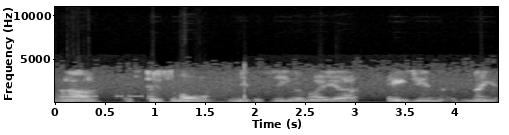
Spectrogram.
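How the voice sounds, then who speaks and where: Over noticeable background noise, a man at a medium pitch talks very slowly with fairly even intonation and long, frequent pauses. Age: 70s. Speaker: amateur radio operator. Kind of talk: radio contact chat. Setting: amateur radio link.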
